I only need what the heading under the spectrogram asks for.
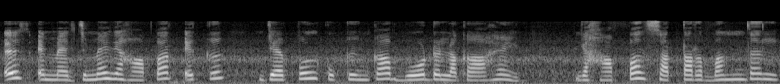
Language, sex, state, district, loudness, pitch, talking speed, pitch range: Hindi, female, Rajasthan, Jaipur, -17 LUFS, 225 Hz, 130 wpm, 205-255 Hz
